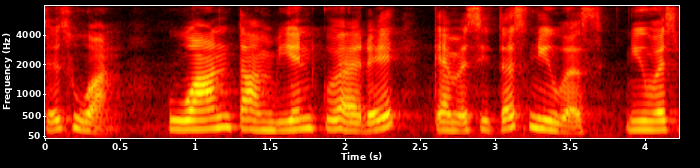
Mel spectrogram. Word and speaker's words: Juan: In Spanish it is pronounced as Juan. Juan también quiere camisetas nuevas.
